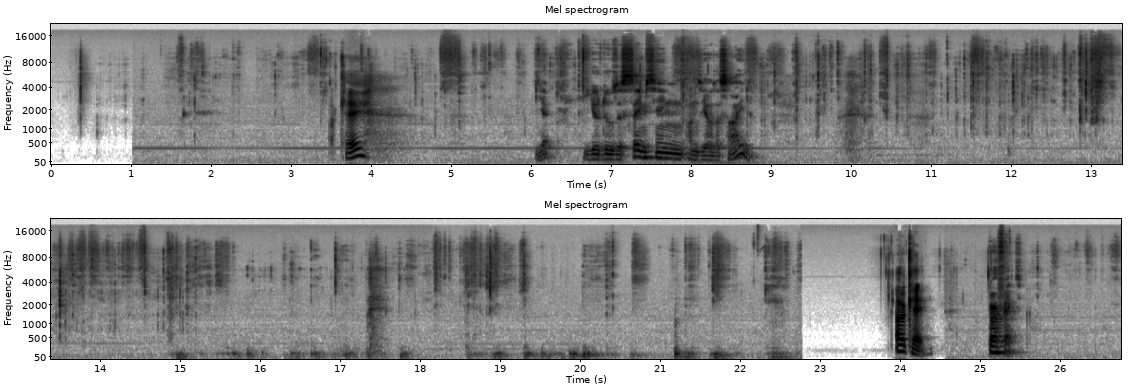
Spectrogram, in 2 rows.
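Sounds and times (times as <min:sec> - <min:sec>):
paper being folded towards the center: 0:00.3 - 0:22.8
speech: 0:03.5 - 0:04.1, 0:06.1 - 0:08.9, 0:24.0 - 0:24.4, 0:25.1 - 0:25.6.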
